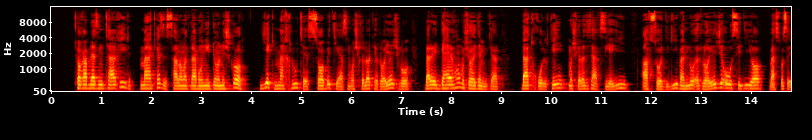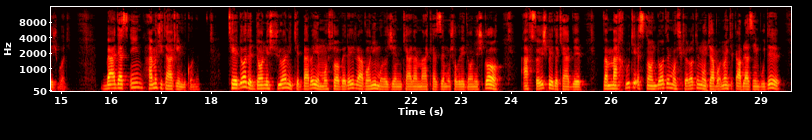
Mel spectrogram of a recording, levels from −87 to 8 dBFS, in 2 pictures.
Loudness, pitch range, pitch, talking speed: -29 LUFS, 120-155 Hz, 135 Hz, 130 wpm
